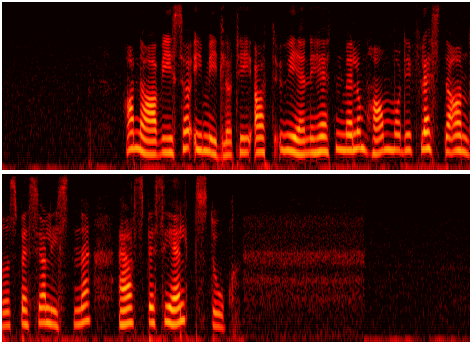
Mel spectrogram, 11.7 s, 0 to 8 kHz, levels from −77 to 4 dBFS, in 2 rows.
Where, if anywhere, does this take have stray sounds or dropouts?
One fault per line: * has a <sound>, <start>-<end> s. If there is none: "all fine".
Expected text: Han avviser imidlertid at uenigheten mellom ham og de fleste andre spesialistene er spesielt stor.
all fine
